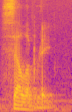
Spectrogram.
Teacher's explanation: the second e is unstressed but it still has a short sound it sounds like uh celebrate but chinese speakers often skip this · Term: unstressed syllables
